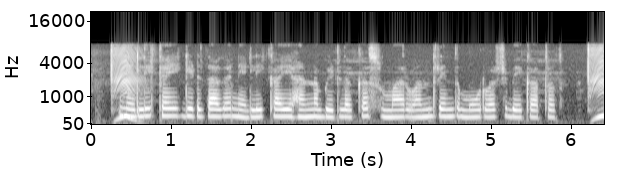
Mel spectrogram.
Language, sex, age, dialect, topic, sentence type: Kannada, female, 18-24, Northeastern, agriculture, statement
